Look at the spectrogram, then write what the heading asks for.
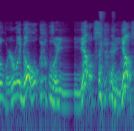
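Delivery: silly cartoon dog voice with wide swooping pitch swings. Asked for a Daniel Bryan impression, the speaker does a Goofy voice instead. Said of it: "I'll do Goofy doing it".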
